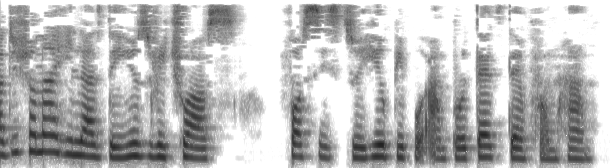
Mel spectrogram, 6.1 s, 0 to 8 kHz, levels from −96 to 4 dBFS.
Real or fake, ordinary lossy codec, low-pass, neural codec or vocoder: real; MP3, 32 kbps; 7.2 kHz; none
